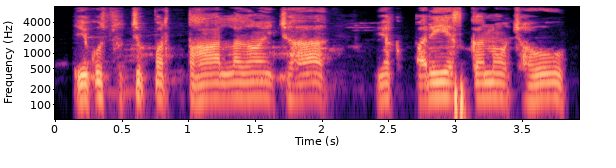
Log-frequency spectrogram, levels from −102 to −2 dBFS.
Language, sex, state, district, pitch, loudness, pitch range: Garhwali, male, Uttarakhand, Uttarkashi, 135 Hz, -17 LUFS, 135-140 Hz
